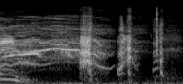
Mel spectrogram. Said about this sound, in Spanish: Así fue la impactante explosión del volcán Popocatépetl. Por ahí teníamos un audio. Se oye cómo la mujer grita. ¡No! ¡Se oye muy feo!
